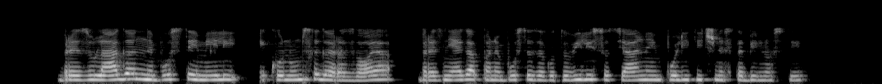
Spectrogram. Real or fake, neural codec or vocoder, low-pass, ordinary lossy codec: real; none; 5.4 kHz; none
